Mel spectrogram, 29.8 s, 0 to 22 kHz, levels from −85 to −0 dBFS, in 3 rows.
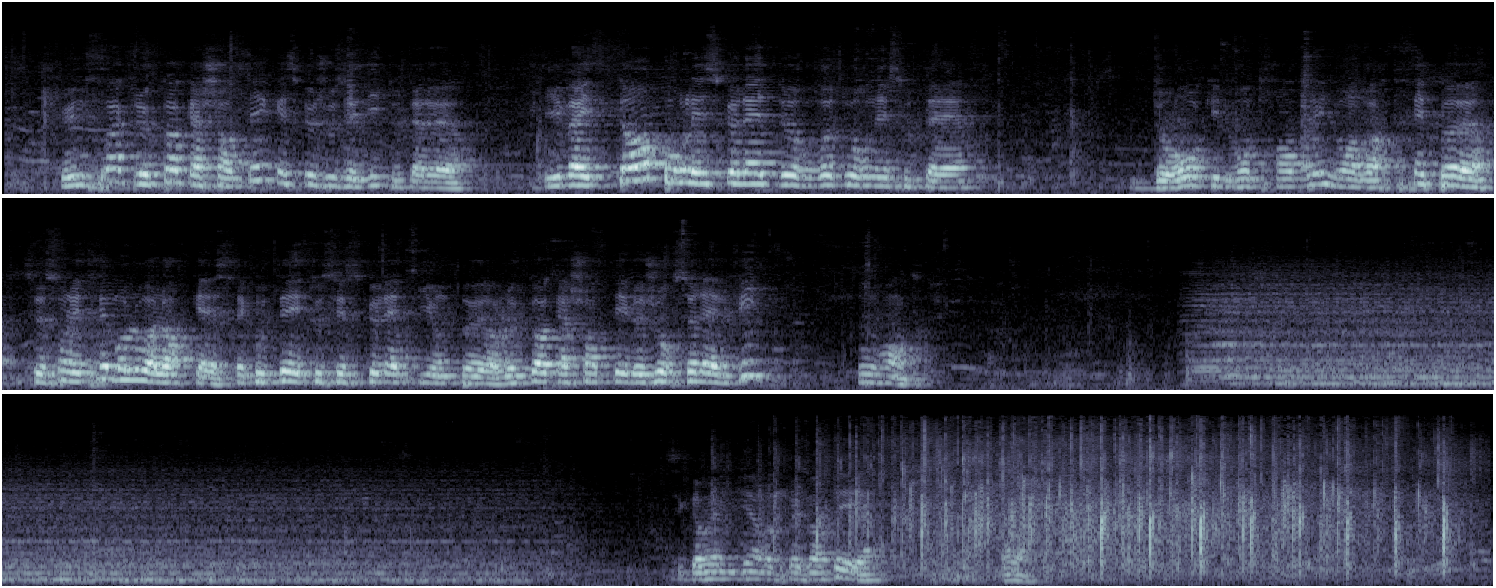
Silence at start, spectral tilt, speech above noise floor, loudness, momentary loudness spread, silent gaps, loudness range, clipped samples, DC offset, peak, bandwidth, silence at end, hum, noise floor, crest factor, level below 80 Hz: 0.05 s; -6.5 dB/octave; 33 dB; -23 LUFS; 19 LU; none; 18 LU; under 0.1%; under 0.1%; -2 dBFS; 14 kHz; 0 s; none; -54 dBFS; 22 dB; -62 dBFS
